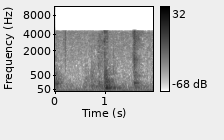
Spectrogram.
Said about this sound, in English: I think I hear the fairy footsteps of your estimable partner.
